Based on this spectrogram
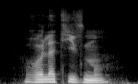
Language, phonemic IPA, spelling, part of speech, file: French, /ʁə.la.tiv.mɑ̃/, relativement, adverb, Fr-relativement.ogg
- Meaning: relatively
